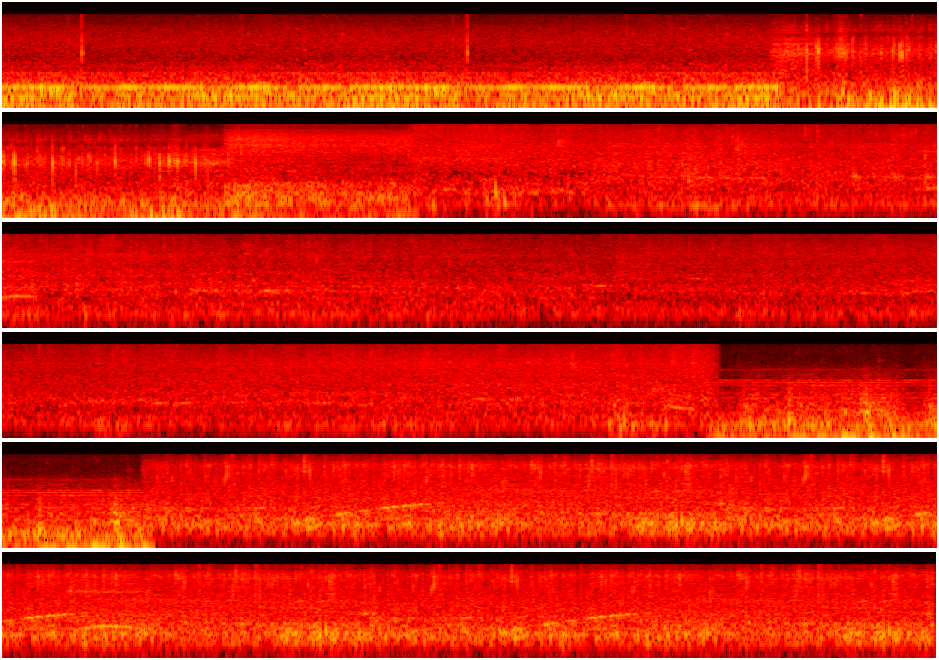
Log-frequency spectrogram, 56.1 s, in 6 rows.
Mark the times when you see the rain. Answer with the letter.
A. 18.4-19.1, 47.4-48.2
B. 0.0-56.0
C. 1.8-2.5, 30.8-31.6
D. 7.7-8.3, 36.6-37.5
B.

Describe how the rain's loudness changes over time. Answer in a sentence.
The volume of the rain goes down, then up.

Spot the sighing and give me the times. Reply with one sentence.
The sighing can be heard from 18.4 to 19.1 s and from 47.4 to 48.2 s.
